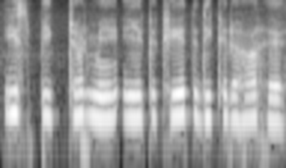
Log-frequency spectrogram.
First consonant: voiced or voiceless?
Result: voiceless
